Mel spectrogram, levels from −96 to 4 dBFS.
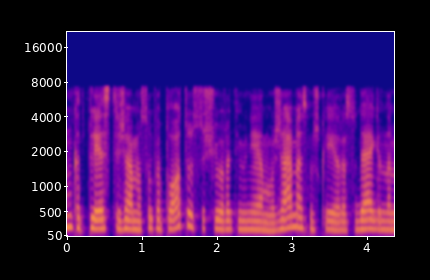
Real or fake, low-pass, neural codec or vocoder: fake; 7.2 kHz; codec, 16 kHz, 2 kbps, FunCodec, trained on Chinese and English, 25 frames a second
